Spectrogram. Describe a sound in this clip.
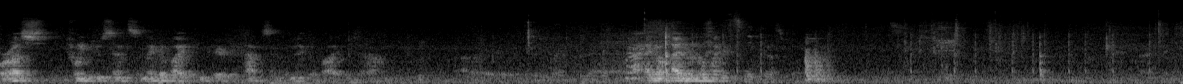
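A man speaks calmly into a microphone in a room with slight echo.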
